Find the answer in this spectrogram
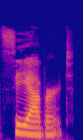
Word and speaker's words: Sigebert: "Sigebert," I said, carefully pronouncing it Siabert.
